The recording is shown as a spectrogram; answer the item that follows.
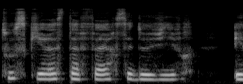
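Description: A woman speaks in a fairly high voice with a dark, mellow tone. Her delivery is intense and monotone, with flat intonation. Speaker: podcaster. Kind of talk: reading aloud.

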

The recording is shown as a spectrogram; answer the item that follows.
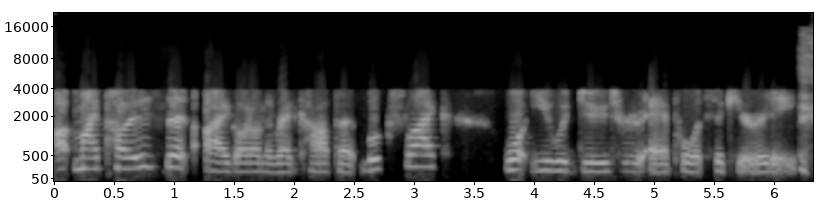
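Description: This is an unremarkable speaking voice from a woman. Her pitch is fairly low, with ordinary pitch variation. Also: moderate pace. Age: 40s. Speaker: comedian. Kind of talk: interview.

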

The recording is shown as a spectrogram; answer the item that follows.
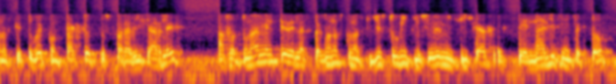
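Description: Male speech with noticeable background noise and audible room echo. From León, Guanajuato, Mexico. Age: 50s. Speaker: COVID-19 survivor. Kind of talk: radio phone interview.

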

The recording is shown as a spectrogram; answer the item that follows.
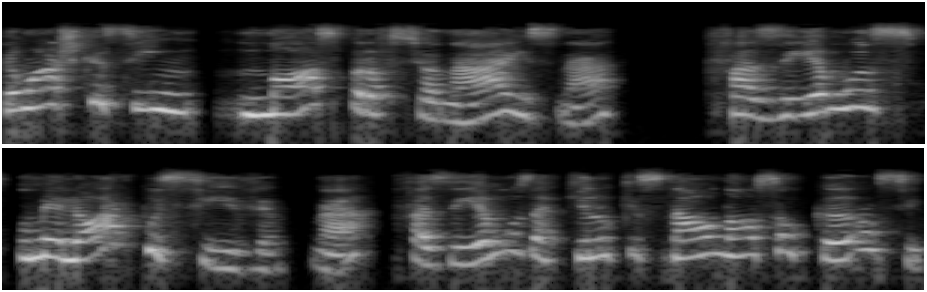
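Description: A woman's high voice with very wide pitch swings at a very slow pace. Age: 60s. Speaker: retired social worker, elder-rights council president. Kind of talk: interview conversation.

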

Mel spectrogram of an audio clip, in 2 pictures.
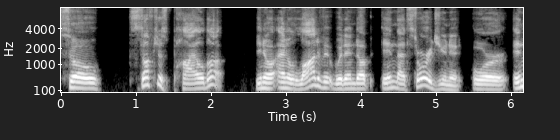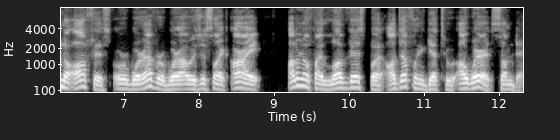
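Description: In a dry, close sound with no echo, a man uses an ordinary speaking voice, fairly high in pitch with ordinary pitch variation. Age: 50s. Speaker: sneaker journalist and author. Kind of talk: casual interview.

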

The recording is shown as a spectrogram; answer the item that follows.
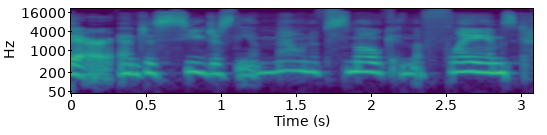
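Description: In an American accent, a woman with an ordinary speaking voice talks at a fairly quick pace and medium pitch, on a very clean recording with a silent background. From United States. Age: 30s. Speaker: TV journalist. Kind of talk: casual interview.

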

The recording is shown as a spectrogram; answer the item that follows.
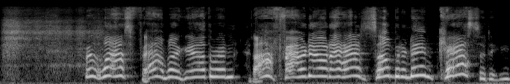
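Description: Extremely high-pitched, put-on character voice. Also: moderate pace.

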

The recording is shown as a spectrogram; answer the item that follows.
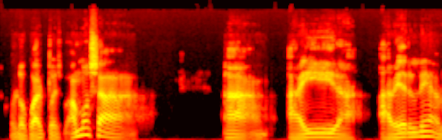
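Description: Dry and close with no echo over a quiet background, a man's fairly low voice carries lively intonation. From Sicily, Italy. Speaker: meningitis survivor, quadruple amputee. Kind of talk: interview.

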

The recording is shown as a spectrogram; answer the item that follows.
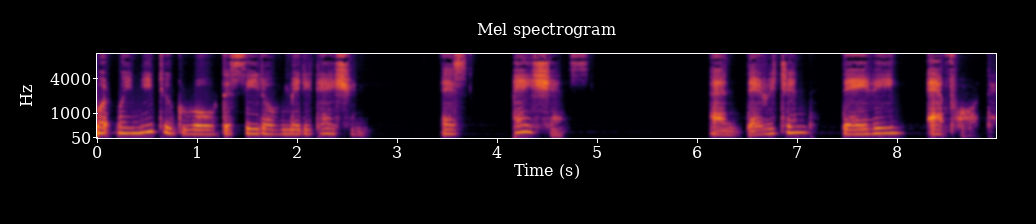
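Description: A woman speaks at a very slow pace with long, frequent pauses, her medium-pitched voice somewhat breathy, dark and mellow, with lively intonation and a calm, soothing tone in a dry, close sound with no echo. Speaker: meditation teacher. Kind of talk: guided meditation. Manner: calm, slow, instructive; soft-spoken, soothing.

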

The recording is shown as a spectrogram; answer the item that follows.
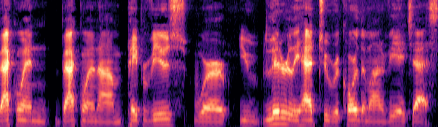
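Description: On a very clean recording with a silent background, a man with an American accent and an unremarkable speaking voice talks fairly slowly at a fairly low pitch with fairly even intonation. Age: 30s. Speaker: fitness trainer and PE teacher. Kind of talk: casual chat.

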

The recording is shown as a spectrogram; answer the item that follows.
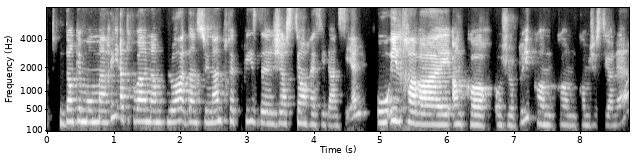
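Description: In a Spanish accent, a woman with a fairly high pitch talks at a moderate pace with hardly any pauses and ordinary pitch variation. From Colombia. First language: Spanish (speaking French). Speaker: learning experience designer. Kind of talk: interview. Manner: halting, with many repeated words.

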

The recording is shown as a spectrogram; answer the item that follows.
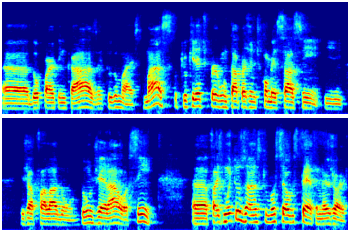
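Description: With an unremarkable speaking voice, a man speaks at a moderate pace with a medium pitch and ordinary pitch variation. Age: 40s. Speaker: obstetrician. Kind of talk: casual chat. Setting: Instagram live video.

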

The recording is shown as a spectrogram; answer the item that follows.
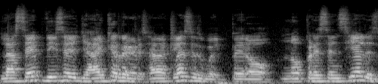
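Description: Over noticeable background noise, a man with a fairly high pitch talks with ordinary pitch variation. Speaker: podcast co-host. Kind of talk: casual chat.

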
